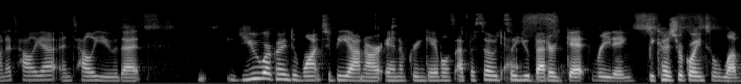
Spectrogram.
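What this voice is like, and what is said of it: Mom voice. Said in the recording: “I'm gonna put my mom voice on right now”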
